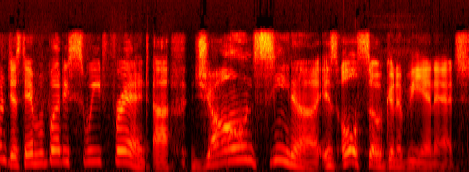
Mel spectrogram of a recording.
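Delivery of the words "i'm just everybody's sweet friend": very high, light, ungruff voice. Showing how a huge character talks instead of gruff: Ron Funches voice. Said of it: "he speaks like Ron Funches".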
